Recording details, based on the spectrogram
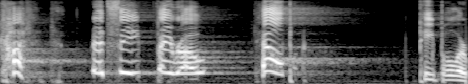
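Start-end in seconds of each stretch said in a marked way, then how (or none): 0.0-3.0 much higher, slow, strained plea; desperate prayer. Retold or imitated. Moses praying to God in panic, high and strained. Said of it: "Moses is praying".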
